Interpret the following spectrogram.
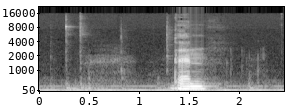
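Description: A few faint clicks from computer keyboard and mouse use at a desk, over a low steady electrical hum on the microphone, with one short spoken word about halfway through.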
